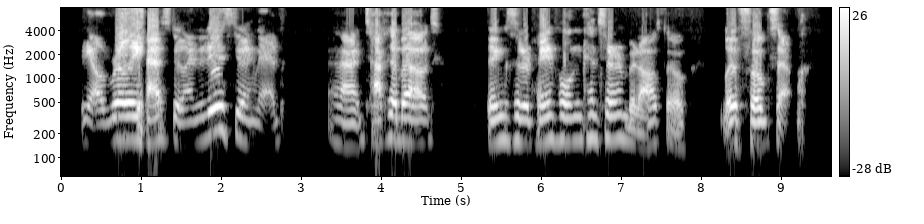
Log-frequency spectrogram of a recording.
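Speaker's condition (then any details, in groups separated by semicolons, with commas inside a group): Cerebral palsy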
